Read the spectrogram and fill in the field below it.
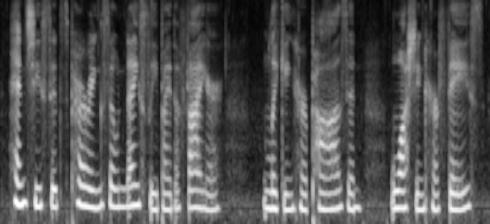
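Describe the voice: Someone reads plainly aloud, the intonation staying fairly even.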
